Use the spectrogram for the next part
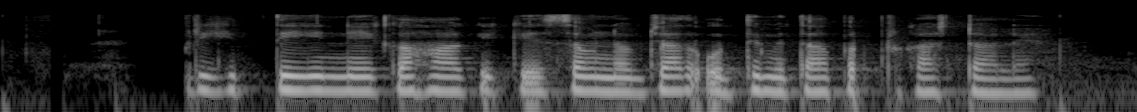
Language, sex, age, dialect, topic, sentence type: Hindi, male, 60-100, Kanauji Braj Bhasha, banking, statement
